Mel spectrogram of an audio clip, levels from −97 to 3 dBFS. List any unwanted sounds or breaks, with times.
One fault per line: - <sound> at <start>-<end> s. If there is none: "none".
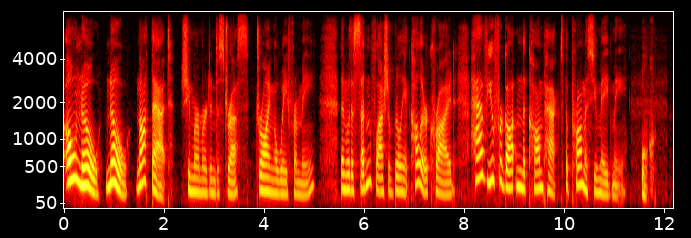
- breath at 11.6-11.9 s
